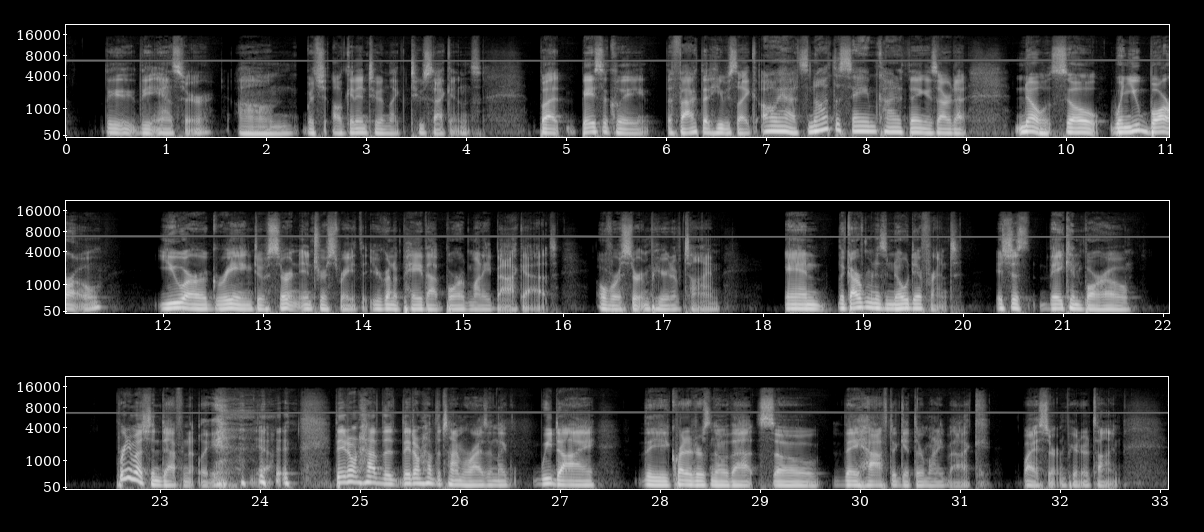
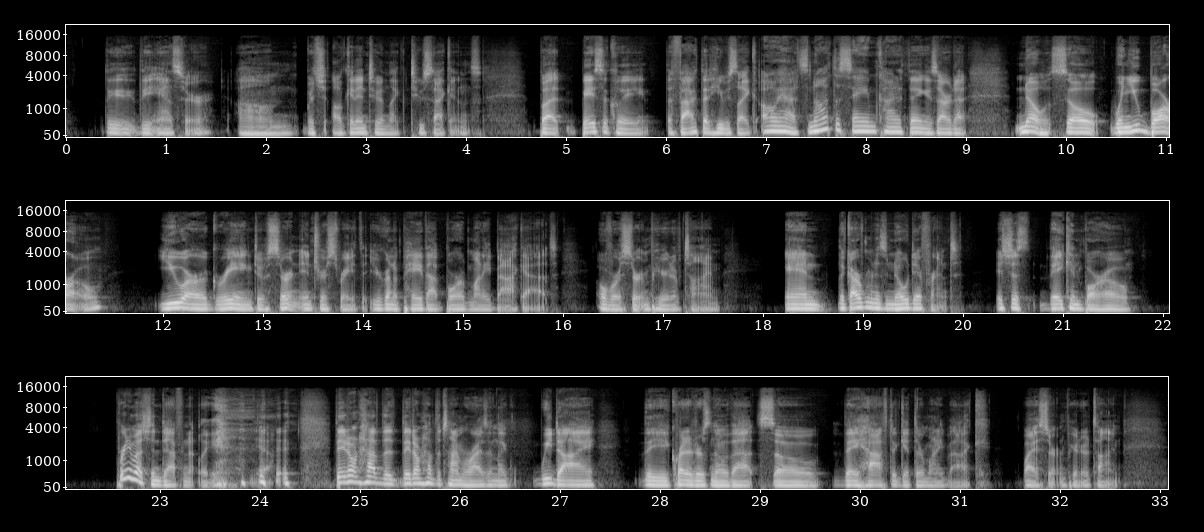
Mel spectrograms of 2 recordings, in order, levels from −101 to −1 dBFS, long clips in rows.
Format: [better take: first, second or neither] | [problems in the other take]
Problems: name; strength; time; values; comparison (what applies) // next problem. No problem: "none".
second | high-pitched whine; faint; throughout; 7 kHz, 25 dB below the speech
